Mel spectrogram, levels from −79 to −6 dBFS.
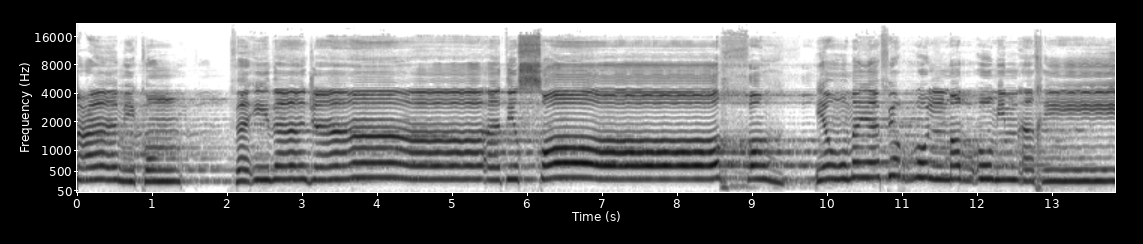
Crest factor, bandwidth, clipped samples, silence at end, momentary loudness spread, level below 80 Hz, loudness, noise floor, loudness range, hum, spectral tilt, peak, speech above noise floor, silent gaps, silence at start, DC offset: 14 dB; 19.5 kHz; under 0.1%; 0 s; 8 LU; -64 dBFS; -15 LUFS; -36 dBFS; 5 LU; none; -1.5 dB/octave; -2 dBFS; 21 dB; none; 0 s; under 0.1%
